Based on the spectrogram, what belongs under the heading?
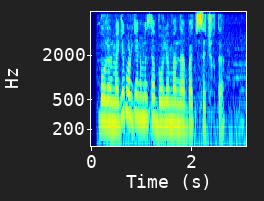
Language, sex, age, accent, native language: Uzbek, female, 12-17, Samarqand, Uzbek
